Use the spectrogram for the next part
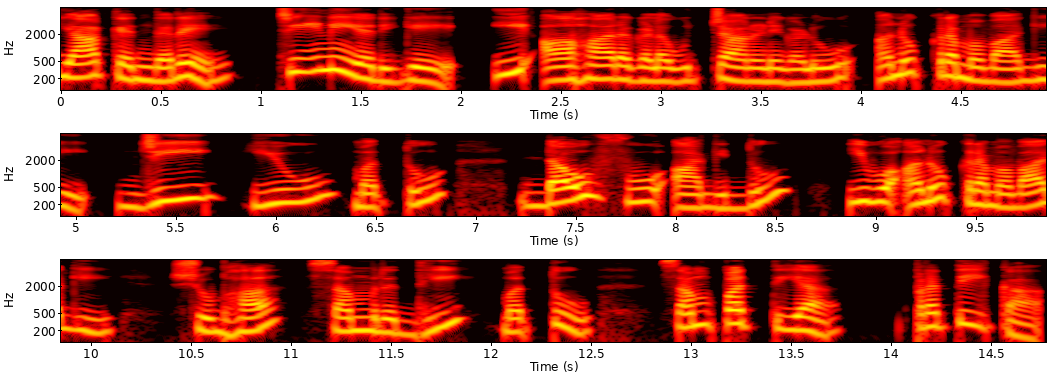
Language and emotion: Kannada, neutral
